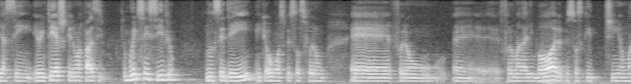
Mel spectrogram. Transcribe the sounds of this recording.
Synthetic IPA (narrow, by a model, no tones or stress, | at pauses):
asĩḛwẽnt̪ɾejaʃʊ̥kɪɛnũmɐfazɪ | mũj̃t̪ʊ̥sẽsivewnɐ̃sed̪eiḛ̃kɪawɡũmɐspesoɐsfoɾɐ̃w̃ | ɛfoɾɐ̃w̃ɛ̰foɾɐ̃w̃mɐ̃nd̪ad̪ẽbɔɾɐpesoɐskɪt͡ʃĩɲɐ̃wũmɐ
